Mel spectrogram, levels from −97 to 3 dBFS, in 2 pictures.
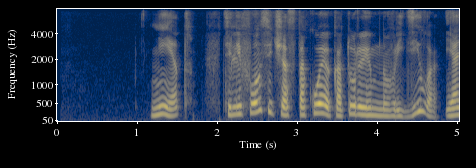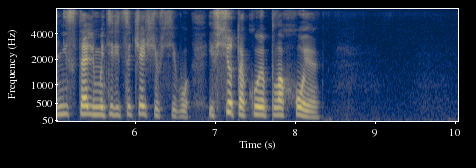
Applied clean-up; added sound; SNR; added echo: none; none; none; none.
